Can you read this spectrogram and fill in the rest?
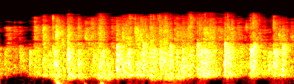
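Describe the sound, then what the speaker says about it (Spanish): Church audience applauding together for Jesus during a Spanish-language sermon, a dense, steady burst of many hands clapping at close range, filling the whole stretch with no voices over it. "Dale un aplauso a Jesús."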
